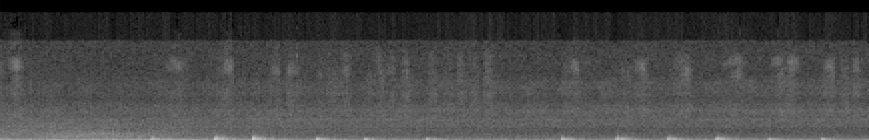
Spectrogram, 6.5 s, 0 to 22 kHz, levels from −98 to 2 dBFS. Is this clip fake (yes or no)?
no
